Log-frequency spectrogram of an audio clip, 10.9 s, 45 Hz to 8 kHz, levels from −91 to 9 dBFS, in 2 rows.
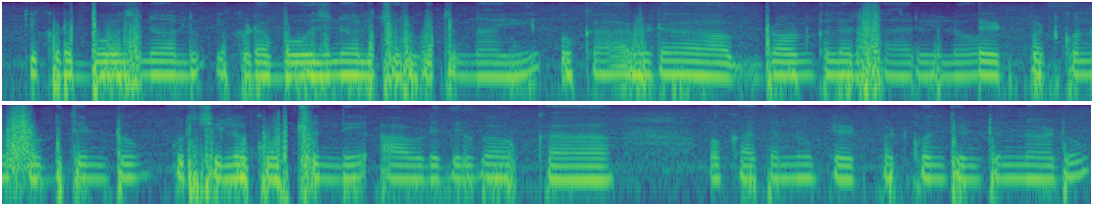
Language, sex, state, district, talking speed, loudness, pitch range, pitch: Telugu, female, Andhra Pradesh, Visakhapatnam, 130 wpm, -17 LUFS, 170-180 Hz, 175 Hz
